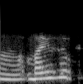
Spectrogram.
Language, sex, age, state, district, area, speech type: Telugu, female, 18-30, Andhra Pradesh, Nellore, rural, conversation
